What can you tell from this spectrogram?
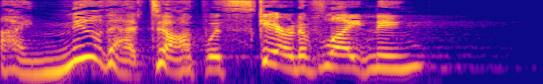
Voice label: taunt directed; discordia; cerberus

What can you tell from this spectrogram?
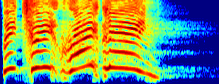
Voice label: vox retreat; smite; xingtian

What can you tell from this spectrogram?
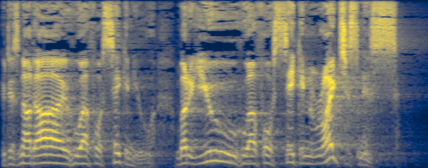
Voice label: taunt directed; smite; voicepack; thoth

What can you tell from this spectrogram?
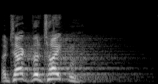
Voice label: vox attack; smite; hou yi

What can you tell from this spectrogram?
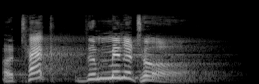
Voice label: vox attack m; smite; bacchus

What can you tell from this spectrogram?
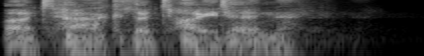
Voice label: vox attack; smite; hades

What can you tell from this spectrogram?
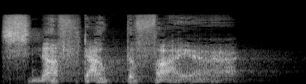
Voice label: taunt directed; cernunnos; sol

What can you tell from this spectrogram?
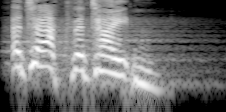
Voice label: vox attack; smite; aphrodite

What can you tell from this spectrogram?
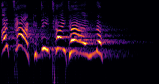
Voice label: VOX Attack; smite; izanami

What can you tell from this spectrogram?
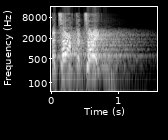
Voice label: vox attack; smite; mercury; voicepack

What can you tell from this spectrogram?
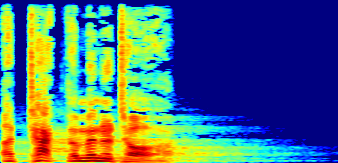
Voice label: vox attack m; smite; anubis

